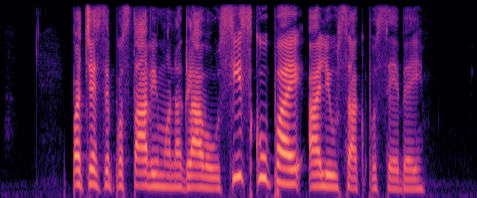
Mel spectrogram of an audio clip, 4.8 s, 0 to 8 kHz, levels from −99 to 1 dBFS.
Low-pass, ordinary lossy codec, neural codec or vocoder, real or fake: 7.2 kHz; none; none; real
